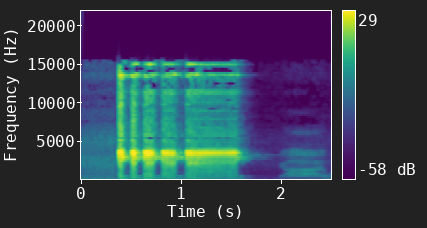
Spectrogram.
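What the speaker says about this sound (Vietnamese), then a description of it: "Rồi bóp còi Denso em ơi." Denso horn on a 2013 Honda Air Blade motorbike blares in one loud, steady honk lasting over a second, cut into short pulses at the start, then stops and a voice follows.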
